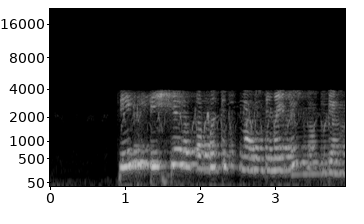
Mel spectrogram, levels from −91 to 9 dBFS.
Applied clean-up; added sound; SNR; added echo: neural mask model DeepFilterNet 3.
